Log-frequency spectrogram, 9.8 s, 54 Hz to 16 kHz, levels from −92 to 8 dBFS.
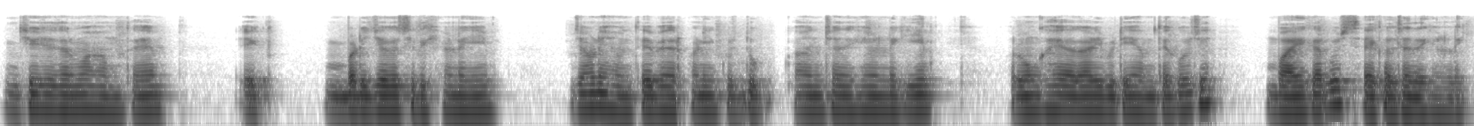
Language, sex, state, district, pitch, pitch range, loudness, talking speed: Hindi, male, Uttarakhand, Uttarkashi, 110 Hz, 105-110 Hz, -21 LUFS, 200 wpm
